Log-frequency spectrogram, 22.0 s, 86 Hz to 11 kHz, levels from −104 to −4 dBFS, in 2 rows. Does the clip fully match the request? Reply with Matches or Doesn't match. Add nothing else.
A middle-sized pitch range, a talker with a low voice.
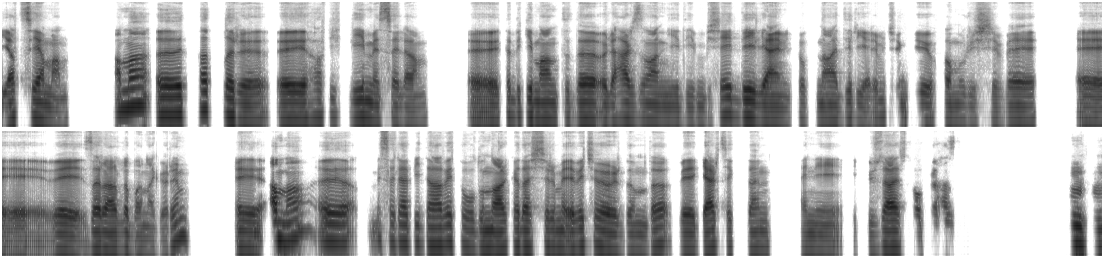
Matches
